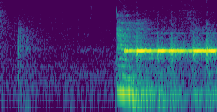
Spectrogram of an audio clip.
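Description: Live keyboard music starts suddenly about a second in, after near-quiet faint taps. It is a steady held high note over quickly repeated notes.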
